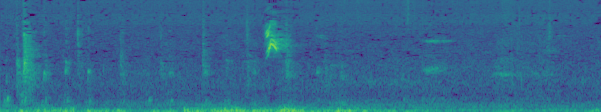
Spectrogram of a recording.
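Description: A single short, high bird call about two and a half seconds in, over a low rumble of noise on the microphone and a few faint clicks.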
